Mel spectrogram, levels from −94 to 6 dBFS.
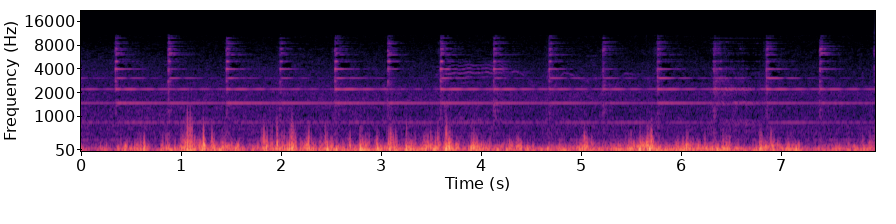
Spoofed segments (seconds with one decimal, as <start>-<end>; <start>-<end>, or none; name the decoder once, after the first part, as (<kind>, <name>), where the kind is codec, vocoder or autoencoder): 6.3-6.8 (codec, HILCodec)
